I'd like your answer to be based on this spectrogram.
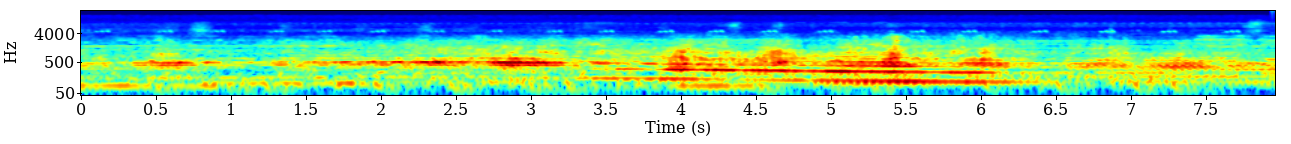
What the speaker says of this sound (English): Now this airplane is the Simon Marchetti SF.260.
